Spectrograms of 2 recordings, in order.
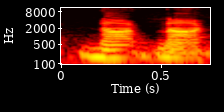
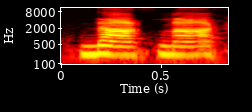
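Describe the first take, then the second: First: It is said at a normal, softer volume. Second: It is said a little louder.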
